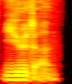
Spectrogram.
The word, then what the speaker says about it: udon: Okay, that is not udon. Or is it udon? It's udon.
